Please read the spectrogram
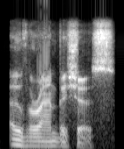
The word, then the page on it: overambitious: British English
